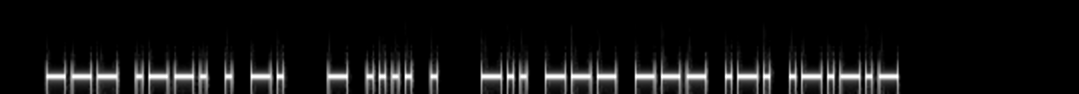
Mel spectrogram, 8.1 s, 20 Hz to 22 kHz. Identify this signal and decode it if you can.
Morse code, heard as a keyed tone, about 24 wpm, 700 Hz. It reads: OPEN THE DOOR.
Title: Sentences from Top 300 Words 25wpm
